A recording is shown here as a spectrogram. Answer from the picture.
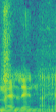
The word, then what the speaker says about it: Hämeenlinna: Hämeenlinna, yeah.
